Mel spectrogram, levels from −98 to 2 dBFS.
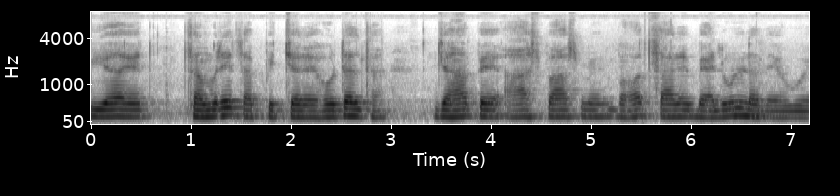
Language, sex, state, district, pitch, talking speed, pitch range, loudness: Hindi, male, Bihar, West Champaran, 135 Hz, 140 wpm, 135-140 Hz, -18 LUFS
